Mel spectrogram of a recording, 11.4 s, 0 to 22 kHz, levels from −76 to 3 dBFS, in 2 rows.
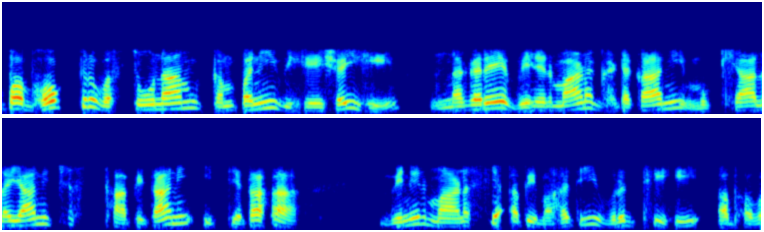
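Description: A speech recording carried over a G.729 codec line for its full length, where the 8 kbit/s encoding is plainly audible as a rough, slightly synthetic voice. The coder rebuilds each 10 ms frame from a vocal-tract filter, a pitch predictor and a handful of pulses, so the fine texture of the voice is lost. On a spectrogram the energy sits in a band from about 300 Hz to 3.7 kHz, with nothing above it. Three short VoIP packet loss gaps are concealed by the speech codec. The first runs from 2.18 to 2.27 s, with 60 ms missing, which fits three lost packets. The second runs from 3.94 to 4.02 s, with 40 ms missing, about two packets. The third runs from 6.17 to 6.23 s, with 20 ms missing, one packet. In each gap the decoder repeats its last pitch and filter at falling gain. The voice therefore smears into a brief buzzy tone or coloured noise that fades, then sounds weak for a moment as the frames rebuild. 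A spectrogram shows flat, stretched bands in these spots, and the waveform envelope sags before recovering.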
